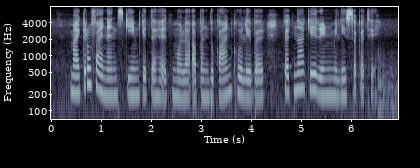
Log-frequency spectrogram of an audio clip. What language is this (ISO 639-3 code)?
hne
